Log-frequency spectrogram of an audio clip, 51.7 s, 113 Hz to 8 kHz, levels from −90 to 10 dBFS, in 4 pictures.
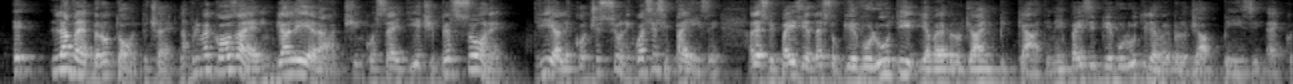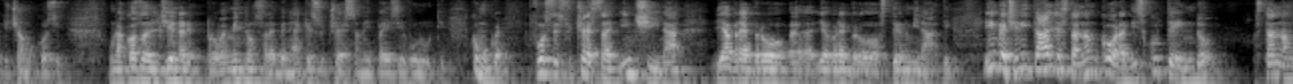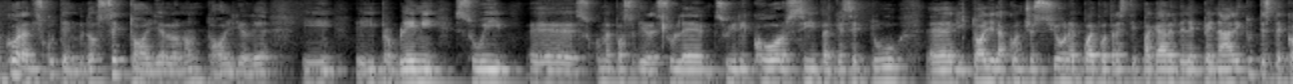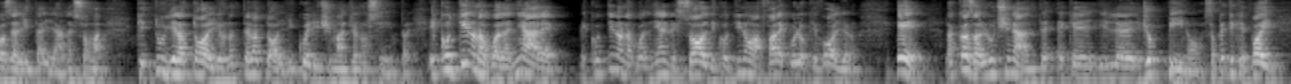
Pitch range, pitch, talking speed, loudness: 120-165 Hz, 125 Hz, 175 wpm, -22 LUFS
